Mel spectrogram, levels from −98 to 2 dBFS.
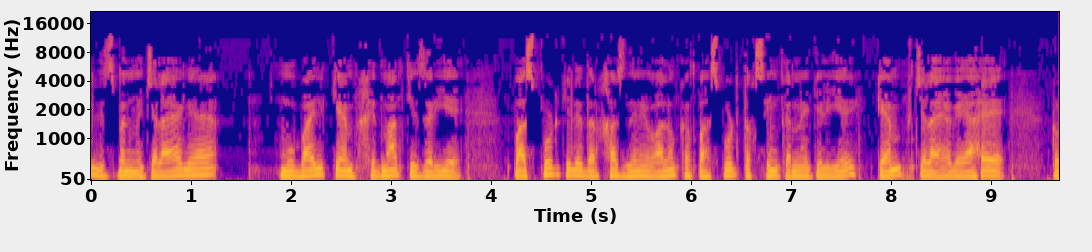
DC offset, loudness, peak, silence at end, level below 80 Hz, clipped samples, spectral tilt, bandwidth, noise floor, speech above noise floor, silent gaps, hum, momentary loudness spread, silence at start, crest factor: under 0.1%; -18 LUFS; -2 dBFS; 0 s; -48 dBFS; under 0.1%; -7 dB/octave; 12 kHz; -48 dBFS; 32 dB; none; none; 4 LU; 0 s; 14 dB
